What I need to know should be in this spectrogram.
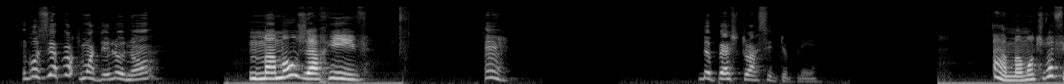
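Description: A middle-aged woman speaks loudly with animation, close by.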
